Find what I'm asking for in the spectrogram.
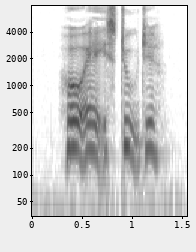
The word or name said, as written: HA-studium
